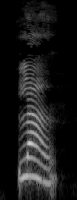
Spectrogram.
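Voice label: "lan", fourth tone, pinyin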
